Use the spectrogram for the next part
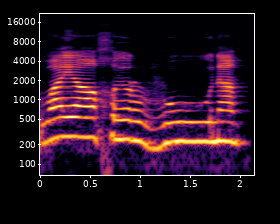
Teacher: را کو بھی موٹا پڑھیں گے، اوپر پیش ہے، را کے اوپر جب زبر ہو یا پیش ہو تو را کو موٹا پڑھتے ہیں، اور را کے نیچے زیر ہو تو را کو باریک پڑھتے ہیں.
